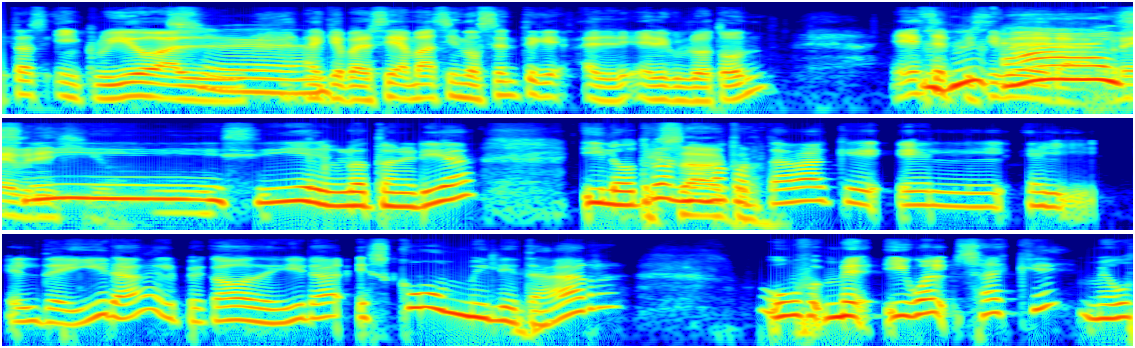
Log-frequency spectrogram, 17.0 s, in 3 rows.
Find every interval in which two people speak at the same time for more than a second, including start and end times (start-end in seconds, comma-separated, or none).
4.6-6.3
